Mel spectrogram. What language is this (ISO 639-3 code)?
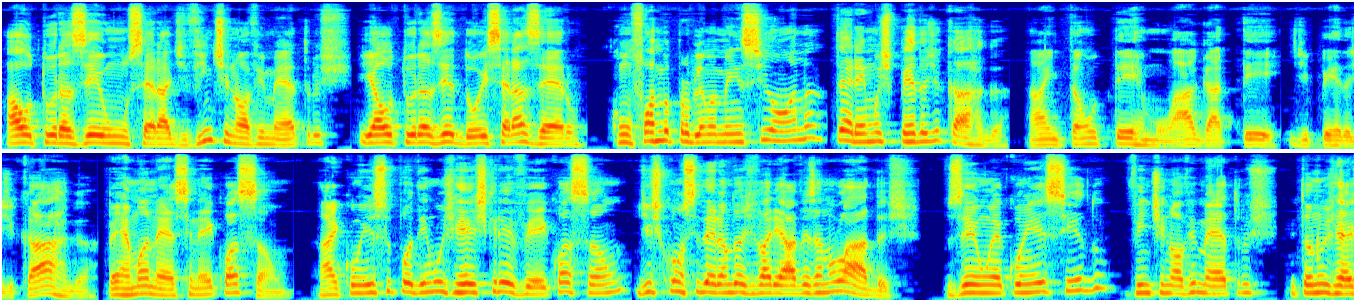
por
